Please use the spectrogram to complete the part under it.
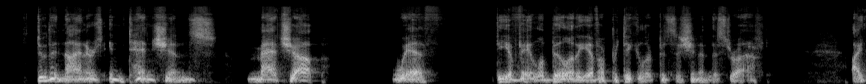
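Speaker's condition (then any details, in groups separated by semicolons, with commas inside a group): Vocal cord surgery recovery; doctor approves talking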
